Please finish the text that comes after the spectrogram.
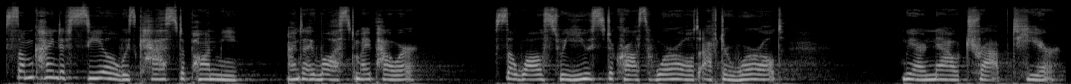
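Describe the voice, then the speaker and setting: A woman's voice: fairly high pitch, fairly even intonation, slow pace. A woman playing a young, sombre and determined traveler narrating her story in a video game cutscene. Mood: sombre, resolute.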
